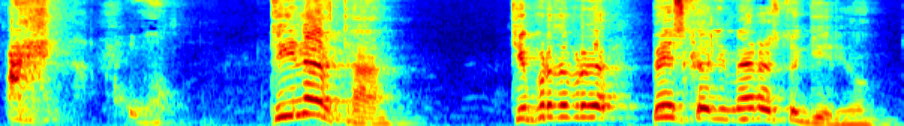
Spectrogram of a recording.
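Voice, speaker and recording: Flustered, excitable husband in radio farce. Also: male voice, very high-pitched, exaggerated voice. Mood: indignant. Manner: exasperated, repetitive, excitable. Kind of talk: theatrical radio comedy acting.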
